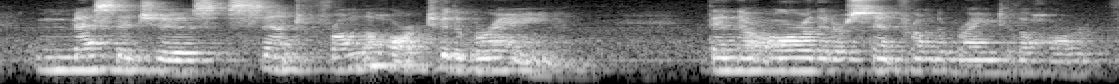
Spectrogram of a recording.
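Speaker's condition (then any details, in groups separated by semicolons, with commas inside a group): No condition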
